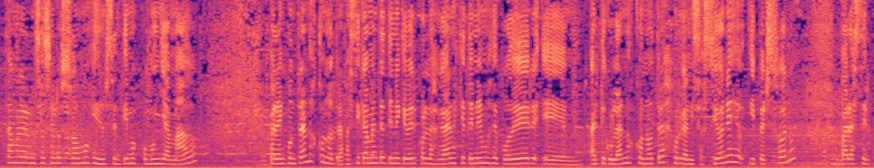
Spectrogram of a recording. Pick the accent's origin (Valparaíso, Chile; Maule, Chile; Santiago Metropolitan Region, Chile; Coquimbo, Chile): Santiago Metropolitan Region, Chile; Peñalolén; vengo de Santiago, de la comuna de Peñalolén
